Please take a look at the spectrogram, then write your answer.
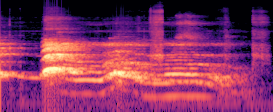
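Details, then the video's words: Dog howling during a tornado siren test: a short bark-like onset swelling into a wavering howl that dips and rises before fading out within a few seconds. "Dogs howling at the tornado siren test"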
